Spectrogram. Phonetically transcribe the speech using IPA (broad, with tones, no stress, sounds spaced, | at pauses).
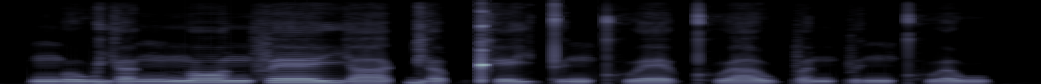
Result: ŋ o˧ w j ɐ˧ ŋ n̪ ɔː˥ n f ɛː˥ j aː˨˥ k̚ j ɐ˧ p̚ kʰ e˧ j t̪ ɪ˧ ŋ kʷʰ ɛː˨ kʷʰ aː˨˧ w p ɐ˨˩ n p ɪ˨ ŋ kʷʰ ɐ˥ w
